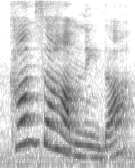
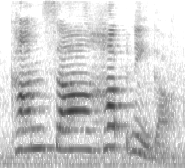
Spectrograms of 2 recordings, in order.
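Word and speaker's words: 감사합니다: a good chance when a syllable ends with per and is followed by a syllable that begins with no the power is pronounced as ma example kamsahamnida and not kansa hapnida kamnida and not kapnidaa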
